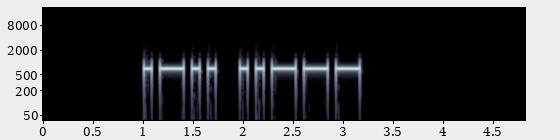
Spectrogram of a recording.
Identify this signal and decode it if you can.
Morse code, heard as a keyed tone, about 15 wpm, 700 Hz. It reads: L2
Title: Single-Letter Single-Number 15wpm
